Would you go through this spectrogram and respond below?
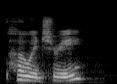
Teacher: the mouth for the tea poetry Co is in no diphthong there's the R consonant sound and then the corners of the lips pull back into the EE as in she sound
